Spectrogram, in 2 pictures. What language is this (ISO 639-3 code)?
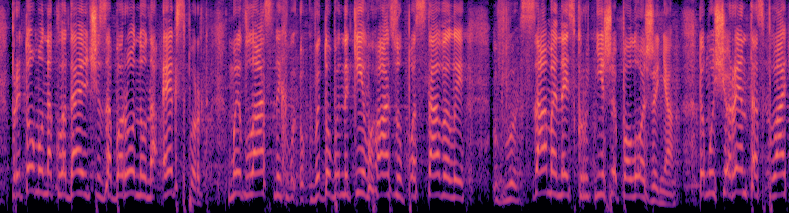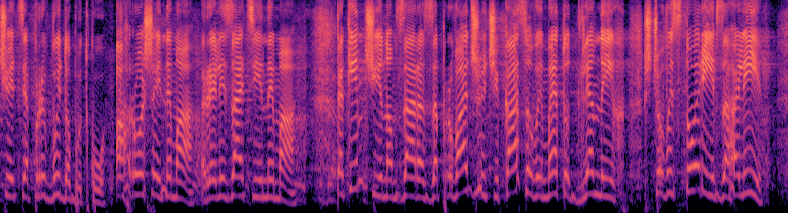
ukr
